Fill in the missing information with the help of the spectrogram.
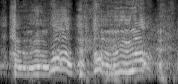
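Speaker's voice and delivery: breathless exhausted wheeze; an exhausted runner's gasping laugh. Retold or imitated. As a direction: pant like you're dying on the track. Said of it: "And I'm literally going".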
